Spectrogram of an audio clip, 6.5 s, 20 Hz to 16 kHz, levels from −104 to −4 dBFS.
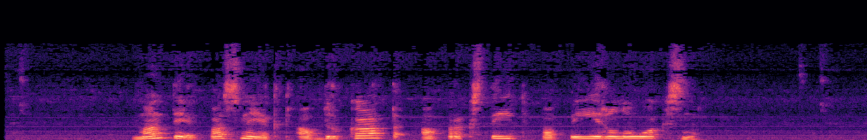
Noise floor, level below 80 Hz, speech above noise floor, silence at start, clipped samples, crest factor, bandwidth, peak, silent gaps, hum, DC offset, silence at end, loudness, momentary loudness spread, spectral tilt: -61 dBFS; -66 dBFS; 39 dB; 1 s; under 0.1%; 16 dB; 9.6 kHz; -6 dBFS; none; none; under 0.1%; 1.25 s; -22 LUFS; 12 LU; -5.5 dB/octave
